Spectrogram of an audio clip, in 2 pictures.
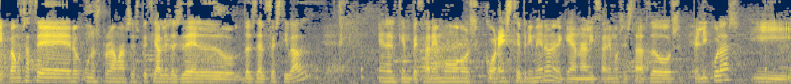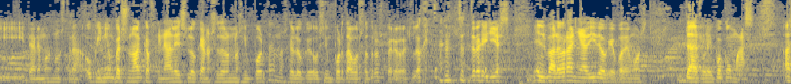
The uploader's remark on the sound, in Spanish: Sitges Film Festival. Tendréis que disculpar el sonido de ambiente, ya que grabamos en riguroso post-pase, sentados en uno de los bares de Sitges.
